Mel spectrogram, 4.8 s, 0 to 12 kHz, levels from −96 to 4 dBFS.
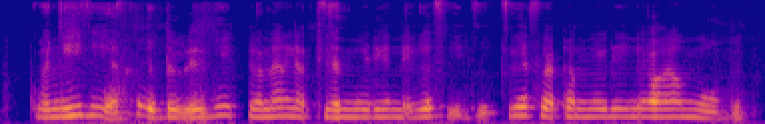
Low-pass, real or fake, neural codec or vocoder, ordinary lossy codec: none; fake; codec, 24 kHz, 1.5 kbps, HILCodec; none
